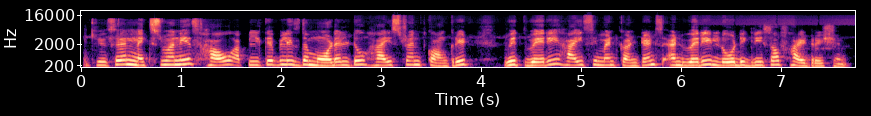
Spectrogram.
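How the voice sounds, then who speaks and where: A woman's voice: fairly high pitch, fairly quick. A woman moderating a webinar, reading out audience questions in a polite, formal way. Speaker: seminar moderator.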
